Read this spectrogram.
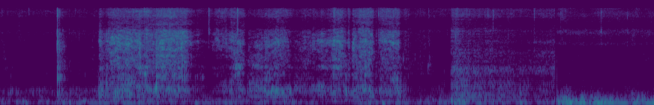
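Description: Food splashes as it is dropped into boiling water.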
